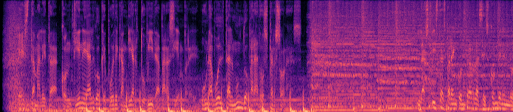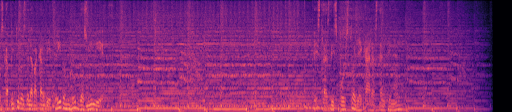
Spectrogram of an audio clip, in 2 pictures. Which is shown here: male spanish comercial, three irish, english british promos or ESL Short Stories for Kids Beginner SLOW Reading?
male spanish comercial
